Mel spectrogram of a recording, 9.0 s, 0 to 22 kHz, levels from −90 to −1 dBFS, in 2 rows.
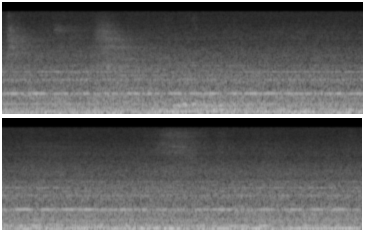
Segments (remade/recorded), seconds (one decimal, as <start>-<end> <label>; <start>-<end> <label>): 0.0-0.7 recorded; 0.7-1.3 remade; 1.3-4.8 recorded; 4.8-5.6 remade; 5.6-9.0 recorded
